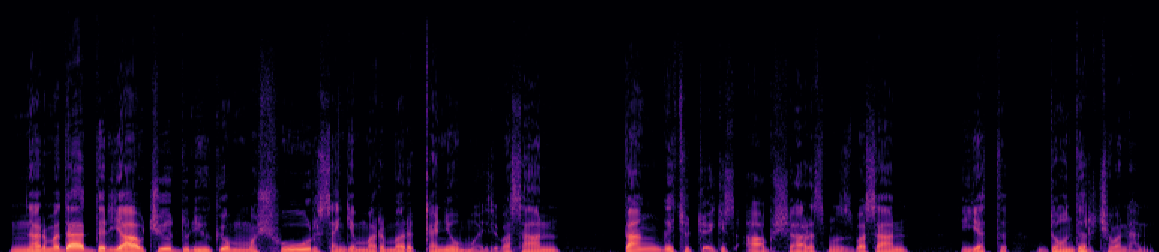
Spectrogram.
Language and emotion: Kashmiri, neutral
